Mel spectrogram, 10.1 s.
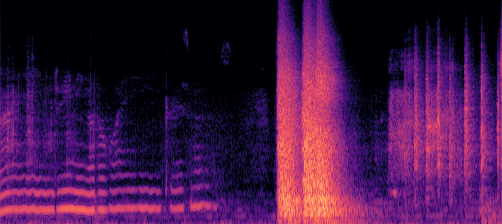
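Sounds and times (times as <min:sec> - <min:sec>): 
gunshots in a radio drama: 0:05.6 - 0:07.0.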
